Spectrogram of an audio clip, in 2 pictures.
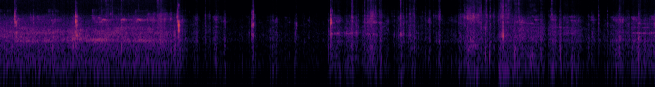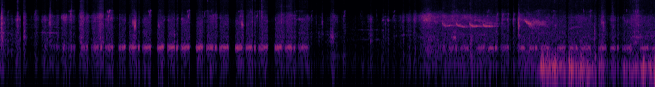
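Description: Close-up eating sounds: a person chewing and smacking their lips, making many quick, sharp wet clicks. Near the end there is louder low handling noise as he picks at food with chopsticks.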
